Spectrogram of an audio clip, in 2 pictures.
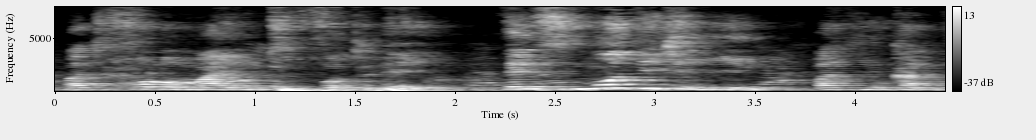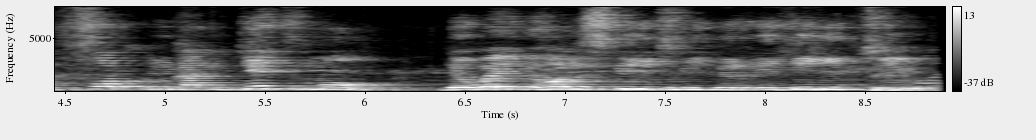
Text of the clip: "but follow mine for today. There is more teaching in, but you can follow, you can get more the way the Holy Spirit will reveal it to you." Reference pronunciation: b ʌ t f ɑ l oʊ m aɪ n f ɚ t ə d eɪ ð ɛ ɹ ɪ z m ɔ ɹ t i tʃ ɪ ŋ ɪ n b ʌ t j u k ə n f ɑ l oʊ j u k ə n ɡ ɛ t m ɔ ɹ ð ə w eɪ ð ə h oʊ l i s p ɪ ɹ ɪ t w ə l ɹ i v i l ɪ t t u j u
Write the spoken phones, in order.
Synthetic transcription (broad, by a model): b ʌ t f ɑ l oʊ m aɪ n f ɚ t ə d eɪ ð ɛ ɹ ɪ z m ɔ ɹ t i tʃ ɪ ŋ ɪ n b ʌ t j u k ə n f ɑ l oʊ j u k ə n ɡ ɛ t m ɔ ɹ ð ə w eɪ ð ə h oʊ l i s p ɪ ɹ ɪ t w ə w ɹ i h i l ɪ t t u j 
